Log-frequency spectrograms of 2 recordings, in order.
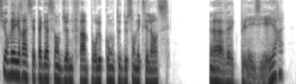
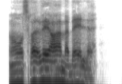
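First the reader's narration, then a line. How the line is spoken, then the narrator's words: Growled. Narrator (French): grogna-t-il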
